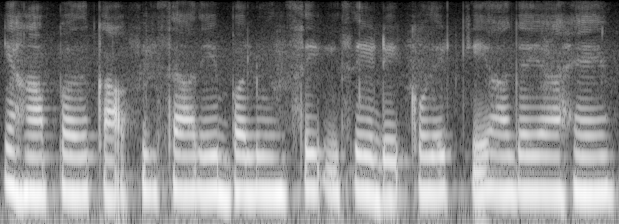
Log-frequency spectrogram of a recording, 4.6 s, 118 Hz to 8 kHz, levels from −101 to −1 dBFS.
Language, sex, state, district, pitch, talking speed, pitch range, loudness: Hindi, female, Maharashtra, Gondia, 210 Hz, 140 wpm, 210-215 Hz, -13 LUFS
